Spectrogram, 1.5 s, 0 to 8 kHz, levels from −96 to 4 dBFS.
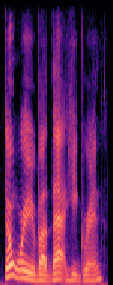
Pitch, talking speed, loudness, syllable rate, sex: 180 Hz, 235 wpm, -16 LUFS, 6.7 syllables/s, female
